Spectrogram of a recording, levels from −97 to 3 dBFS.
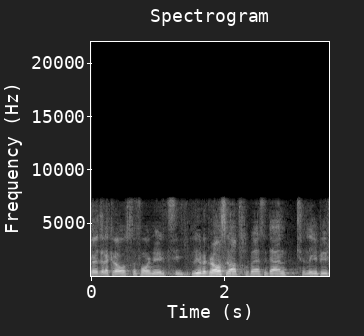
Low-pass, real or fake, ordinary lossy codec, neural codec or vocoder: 7.2 kHz; fake; none; codec, 16 kHz, 1.1 kbps, Voila-Tokenizer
